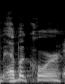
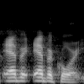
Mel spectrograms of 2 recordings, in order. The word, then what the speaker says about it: Evicore: How do you spell that name, Evicor? – Evicor, E-V-I-C-O-R-E.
